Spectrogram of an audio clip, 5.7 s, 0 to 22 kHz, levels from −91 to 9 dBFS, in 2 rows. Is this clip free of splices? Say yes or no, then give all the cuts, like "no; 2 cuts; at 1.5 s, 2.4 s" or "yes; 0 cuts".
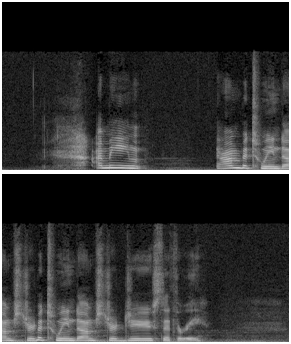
no; 3 cuts; at 2.2 s, 3.2 s, 4.5 s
